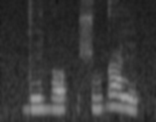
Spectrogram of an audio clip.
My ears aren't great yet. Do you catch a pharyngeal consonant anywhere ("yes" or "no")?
yes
